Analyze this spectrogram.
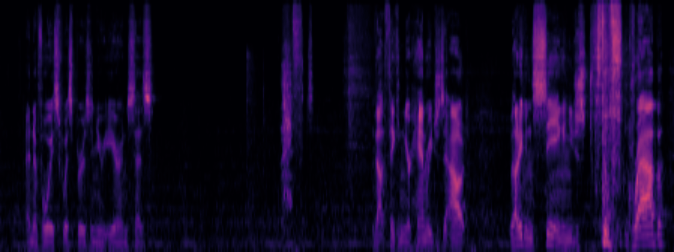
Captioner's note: impact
